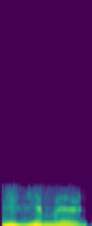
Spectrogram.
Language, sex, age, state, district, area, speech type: Hindi, male, 18-30, Uttar Pradesh, Jaunpur, rural, conversation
